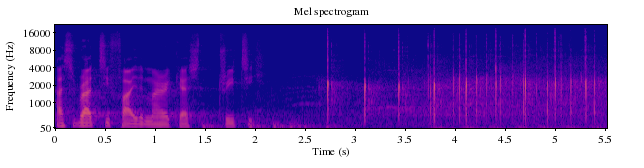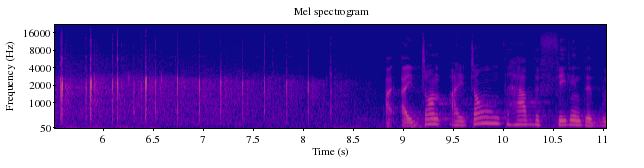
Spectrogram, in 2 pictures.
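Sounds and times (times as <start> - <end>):
speech: 0.0 - 2.2, 9.0 - 11.0
audience applause at a convention: 2.5 - 8.6.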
